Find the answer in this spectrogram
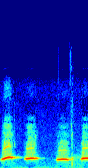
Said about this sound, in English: No, I can whistle, like, the song. Like, you're going to be like, are they playing the song right now?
